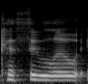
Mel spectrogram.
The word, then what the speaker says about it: Cthulhu: Which I read that pronouncing Cthulhu is more like a grunt. – Yeah, it's more like Cthulhu. It's very guttural and like Germany? – Very consonant rich.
